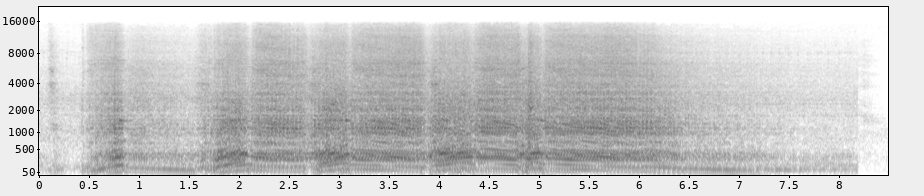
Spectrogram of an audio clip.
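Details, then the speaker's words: Land Rover Defender V8 after cylinder head gasket replacement, with new headers and a custom stainless exhaust with dual rear exits and twin tips; cranks and catches, then a deep, even rumble rising cleanly through several blips, no knocks or misses, healthy. "And I think the addition of the custom exhaust gives it that proper V8 sound, so I'm very happy."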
